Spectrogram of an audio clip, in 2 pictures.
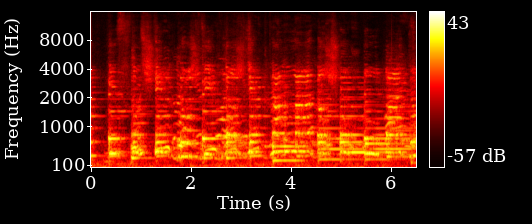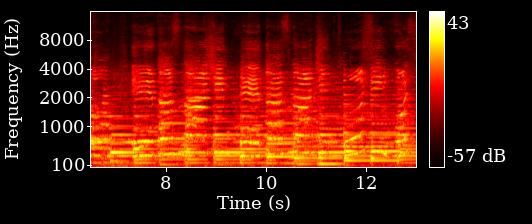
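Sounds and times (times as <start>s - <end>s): children singing: 0.0s - 13.0s.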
